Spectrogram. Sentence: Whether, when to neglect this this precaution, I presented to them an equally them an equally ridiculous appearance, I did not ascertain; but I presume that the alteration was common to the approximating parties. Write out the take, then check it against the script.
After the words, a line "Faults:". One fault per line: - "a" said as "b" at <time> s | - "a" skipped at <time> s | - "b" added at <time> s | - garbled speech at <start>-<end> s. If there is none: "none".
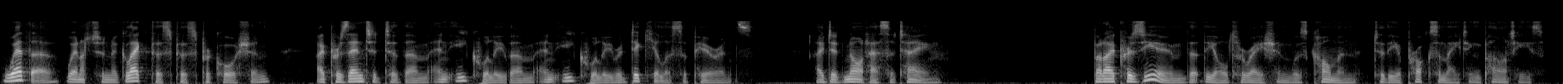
Whether, when to neglect this this precaution, I presented to them an equally them an equally ridiculous appearance, I did not ascertain; but I presume that the alteration was common to the approximating parties.
Faults:
none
